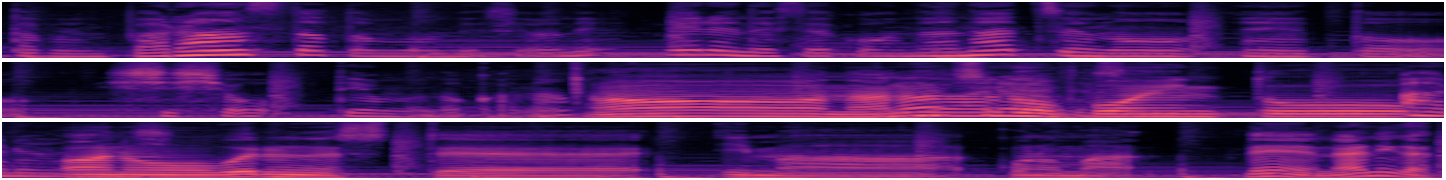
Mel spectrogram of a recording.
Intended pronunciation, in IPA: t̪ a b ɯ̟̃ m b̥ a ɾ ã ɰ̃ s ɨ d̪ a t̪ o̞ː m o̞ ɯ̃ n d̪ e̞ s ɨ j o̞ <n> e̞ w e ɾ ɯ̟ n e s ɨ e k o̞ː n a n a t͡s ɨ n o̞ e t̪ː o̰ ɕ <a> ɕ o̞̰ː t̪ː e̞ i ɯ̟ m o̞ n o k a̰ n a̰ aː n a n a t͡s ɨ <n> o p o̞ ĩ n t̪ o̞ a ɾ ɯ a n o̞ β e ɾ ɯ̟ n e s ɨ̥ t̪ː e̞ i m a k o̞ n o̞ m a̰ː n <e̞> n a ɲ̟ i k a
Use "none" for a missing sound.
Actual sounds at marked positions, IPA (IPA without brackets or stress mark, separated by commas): n, i, n, e̞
